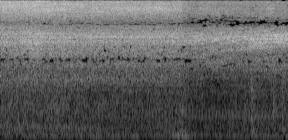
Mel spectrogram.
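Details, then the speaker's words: Gnatus dental unit three-way syringe: steady high hiss of pressurized spray, water from the left button or combined air and water. "jika tekan tombol yang satu lagi sebelah kiri masakan mengeluarkan air juga bisa dikombinasikan air dan angin"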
